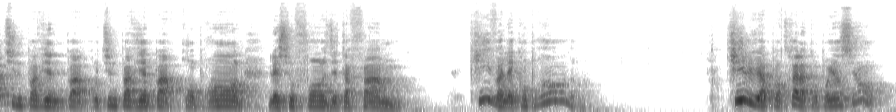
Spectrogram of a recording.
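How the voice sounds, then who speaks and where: Echoes fill the room as a Haitian man with a high-pitched voice preaches earnestly on marriage. He keeps it conversational, acting out both sides of an exchange between spouses.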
